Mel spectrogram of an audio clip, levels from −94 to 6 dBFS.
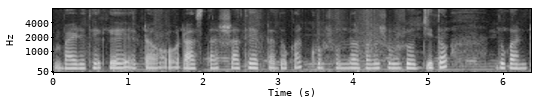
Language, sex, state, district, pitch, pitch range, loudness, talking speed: Bengali, female, Tripura, Unakoti, 205 Hz, 195-215 Hz, -18 LUFS, 115 wpm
